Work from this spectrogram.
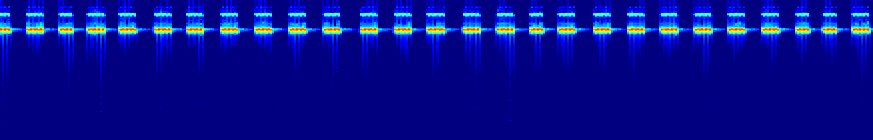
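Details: A male cricket on a summer evening chirps in a quick, regular series of bright, high trills, about four chirps each second, with nothing else audible.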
